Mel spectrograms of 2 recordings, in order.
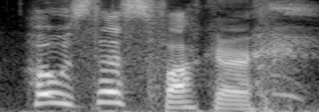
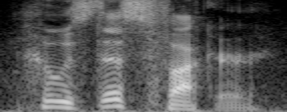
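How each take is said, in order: First: It is said in an exaggerated put-on character voice. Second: It is said in an ordinary, natural voice.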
